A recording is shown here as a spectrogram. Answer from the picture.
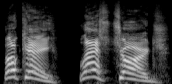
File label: male; streetwar; tunnel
